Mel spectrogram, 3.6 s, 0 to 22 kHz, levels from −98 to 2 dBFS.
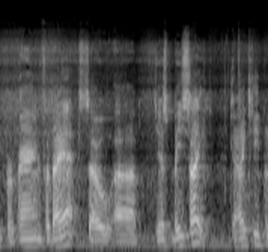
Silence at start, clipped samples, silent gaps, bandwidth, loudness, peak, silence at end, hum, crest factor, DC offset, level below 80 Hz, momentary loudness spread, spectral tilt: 0 s; under 0.1%; none; 14 kHz; -28 LUFS; -10 dBFS; 0 s; none; 20 dB; under 0.1%; -84 dBFS; 9 LU; -2 dB/octave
